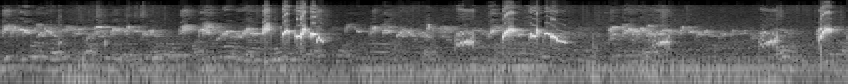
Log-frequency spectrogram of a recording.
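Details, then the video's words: Red-whiskered bulbuls in Vietnam singing in contest, recorded as lure sound for training birds: bright, warbled phrases with rising and falling whistles, bursts every second or two, overlapping with sharp chirps. "Chào mào hót đấu hay nhất việt nam"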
